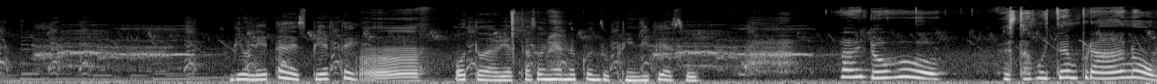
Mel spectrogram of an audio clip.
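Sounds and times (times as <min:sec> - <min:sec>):
rooster crowing: 0:00.0 - 0:02.6, 0:06.2 - 0:08.2
speech: 0:02.3 - 0:07.2, 0:08.6 - 0:11.5.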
